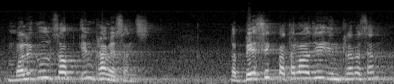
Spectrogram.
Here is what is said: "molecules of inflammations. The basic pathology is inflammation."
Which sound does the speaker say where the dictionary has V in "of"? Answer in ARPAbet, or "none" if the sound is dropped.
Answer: B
